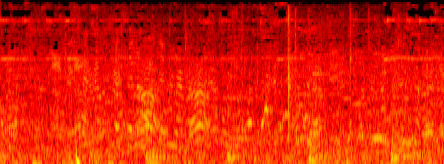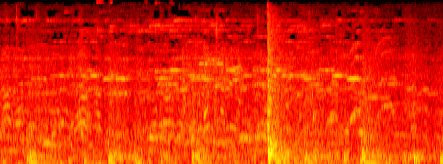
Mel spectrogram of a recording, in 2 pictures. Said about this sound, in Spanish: Y ya escuchamos los cohetes que anuncian que todos van llegando.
